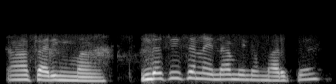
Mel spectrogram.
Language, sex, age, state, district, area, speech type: Tamil, female, 18-30, Tamil Nadu, Kallakurichi, urban, conversation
